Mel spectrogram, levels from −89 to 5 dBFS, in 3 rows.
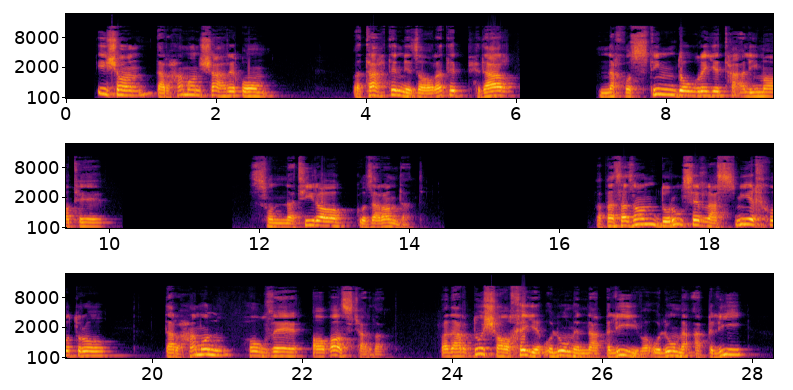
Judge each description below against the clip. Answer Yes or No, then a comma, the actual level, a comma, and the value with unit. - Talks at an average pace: No, slow, 80 wpm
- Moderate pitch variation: No, wide, 6.1 semitones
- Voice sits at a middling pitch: Yes, medium, 150 Hz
